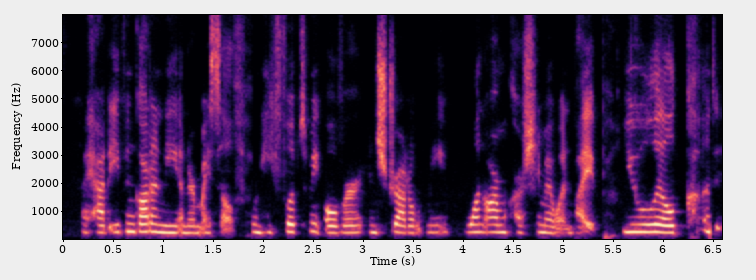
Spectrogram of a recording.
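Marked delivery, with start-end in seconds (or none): 5.6-6.5 snarled, angry voice. Narrator reading an attacker's line as he pins the narrator down, snarling. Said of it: "he snarled".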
